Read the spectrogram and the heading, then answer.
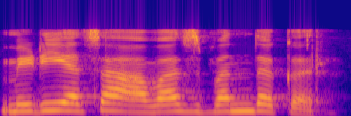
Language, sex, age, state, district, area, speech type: Marathi, female, 30-45, Maharashtra, Amravati, urban, read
